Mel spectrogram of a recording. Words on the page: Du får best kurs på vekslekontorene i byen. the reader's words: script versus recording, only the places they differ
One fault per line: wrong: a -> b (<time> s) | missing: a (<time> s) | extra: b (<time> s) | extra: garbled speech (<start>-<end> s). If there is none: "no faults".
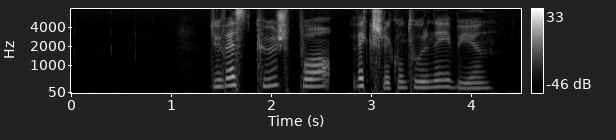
missing: får (1.5 s)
